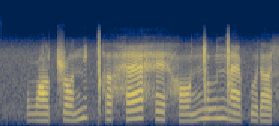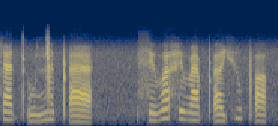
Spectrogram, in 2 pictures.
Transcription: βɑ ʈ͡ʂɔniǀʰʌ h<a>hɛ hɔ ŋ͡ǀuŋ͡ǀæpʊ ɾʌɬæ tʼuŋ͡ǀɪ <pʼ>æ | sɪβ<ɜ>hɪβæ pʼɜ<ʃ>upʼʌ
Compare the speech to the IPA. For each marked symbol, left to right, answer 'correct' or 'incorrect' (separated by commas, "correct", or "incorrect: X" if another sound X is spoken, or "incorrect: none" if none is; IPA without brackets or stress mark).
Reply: incorrect: æ, correct, correct, incorrect: ç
